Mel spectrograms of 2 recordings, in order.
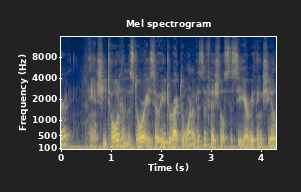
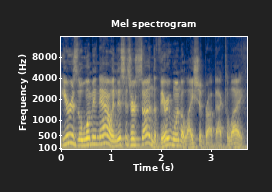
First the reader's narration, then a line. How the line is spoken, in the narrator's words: Gehazi exclaimed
